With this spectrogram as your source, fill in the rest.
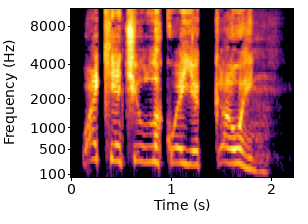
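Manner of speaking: whiny moan. Miss Dembecki, her foot trodden on, scolds Nick, moaning. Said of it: "moaned Miss Dembecki".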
